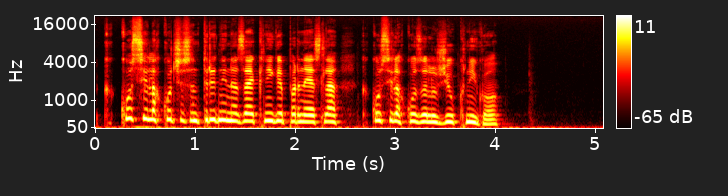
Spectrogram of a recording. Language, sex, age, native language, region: Slovenian, female, 30-49, Slovenian, Gorenjska region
